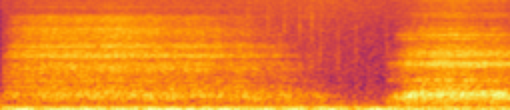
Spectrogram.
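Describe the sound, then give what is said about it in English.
A deep breath drawn in, a steady airy rush of air lasting about two seconds, with a brief change in tone near the end. “Let's all take a breath together.”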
